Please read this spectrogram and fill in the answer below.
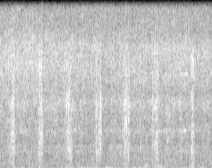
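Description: Smashed elk burger patties frying on a hot griddle: a steady sizzle with irregular crackling pops.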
